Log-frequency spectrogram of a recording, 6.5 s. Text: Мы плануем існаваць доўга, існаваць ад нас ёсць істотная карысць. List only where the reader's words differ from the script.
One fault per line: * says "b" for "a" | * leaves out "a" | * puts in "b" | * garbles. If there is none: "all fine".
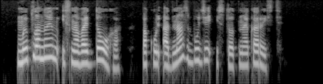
* says "пакуль" for "існаваць"
* says "будзе" for "ёсць"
